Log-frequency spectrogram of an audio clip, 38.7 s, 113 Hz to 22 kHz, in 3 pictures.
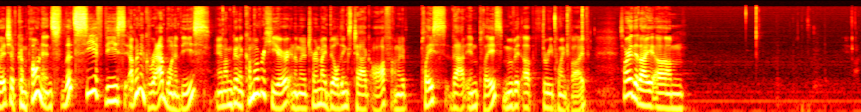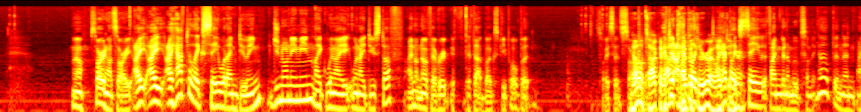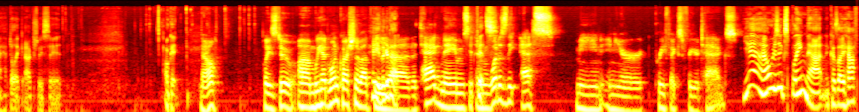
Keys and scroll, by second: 0.9 space, 3.3 super+c, 5.9 shift+v, 7.2-9.0 typing, 12.0 super+z, 16.0 shift+space, 17.6 m, 21.8 shift+space, 22.6 BackSpace, 26.9 super+1, 27.8-29.4 typing.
